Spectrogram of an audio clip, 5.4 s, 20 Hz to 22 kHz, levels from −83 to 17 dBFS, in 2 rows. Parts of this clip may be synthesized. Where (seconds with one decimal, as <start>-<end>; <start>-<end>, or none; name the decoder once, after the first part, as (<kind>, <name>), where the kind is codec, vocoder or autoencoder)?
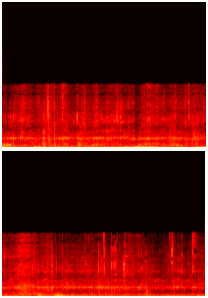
0.0-3.2 (codec, SNAC)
